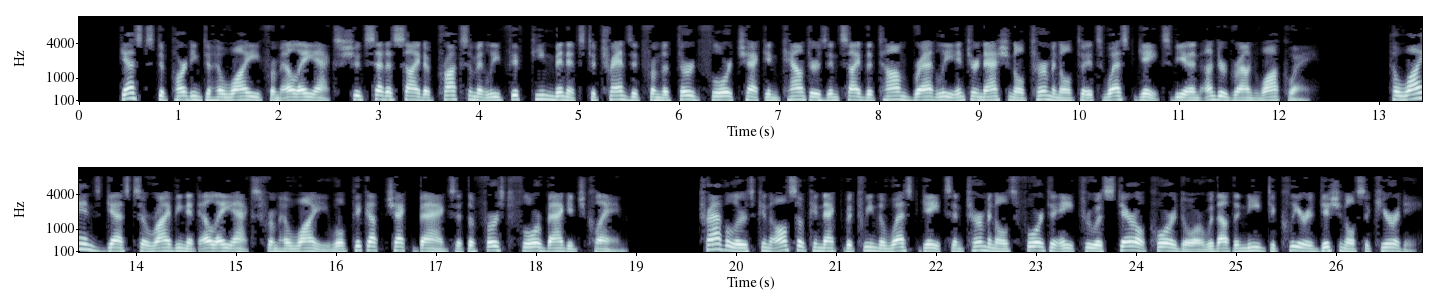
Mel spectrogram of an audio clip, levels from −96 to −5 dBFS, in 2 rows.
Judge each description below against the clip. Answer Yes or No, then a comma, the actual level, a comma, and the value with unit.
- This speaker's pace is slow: No, average, 170 wpm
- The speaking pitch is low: Yes, low, 130 Hz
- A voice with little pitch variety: No, average, 3.9 semitones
